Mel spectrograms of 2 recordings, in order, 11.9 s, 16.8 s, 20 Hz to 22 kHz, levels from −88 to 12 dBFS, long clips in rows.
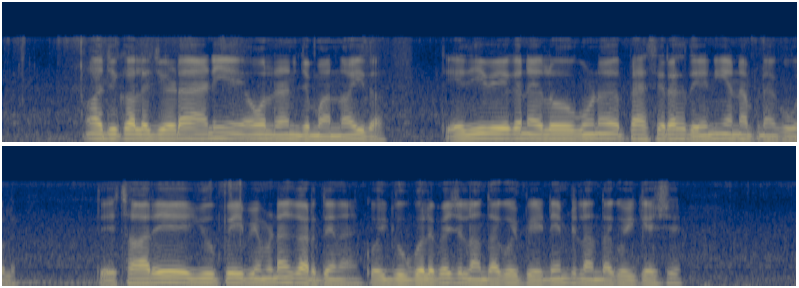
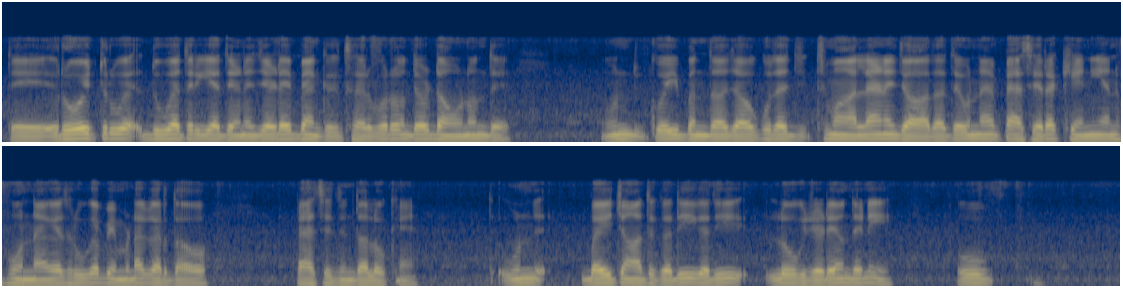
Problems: constant background noise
